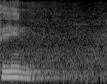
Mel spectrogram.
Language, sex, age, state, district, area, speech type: Hindi, male, 18-30, Madhya Pradesh, Hoshangabad, urban, read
